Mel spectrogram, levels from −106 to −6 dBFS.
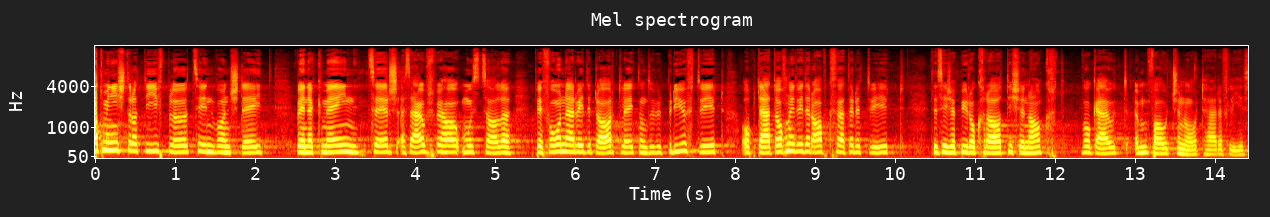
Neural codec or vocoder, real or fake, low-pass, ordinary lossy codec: none; real; 14.4 kHz; none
